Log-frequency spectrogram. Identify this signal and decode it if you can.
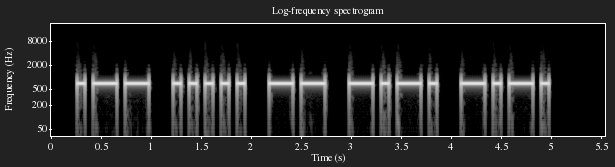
Morse code, heard as a keyed tone, about 16 wpm, 700 Hz. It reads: W5MCC
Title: USA Callsign DE Callsign - 5 Characters - 15wpm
